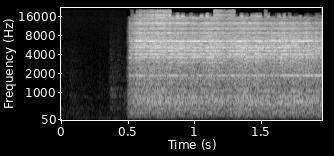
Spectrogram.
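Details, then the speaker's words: Curb-find snow blower electric start plugged into an extension cord, button possibly sticking: steady high whir from the starter with no compression chuffs; starter motor spins but the engine is not cranking over. "Well, is that even cranking over? I don't think it"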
